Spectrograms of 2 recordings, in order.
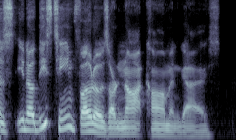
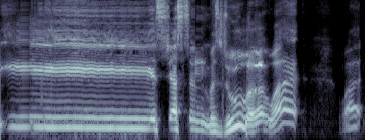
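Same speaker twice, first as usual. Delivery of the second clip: mock surprise; 8 semitones higher, much slower than usual. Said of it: "You're kinda like".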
